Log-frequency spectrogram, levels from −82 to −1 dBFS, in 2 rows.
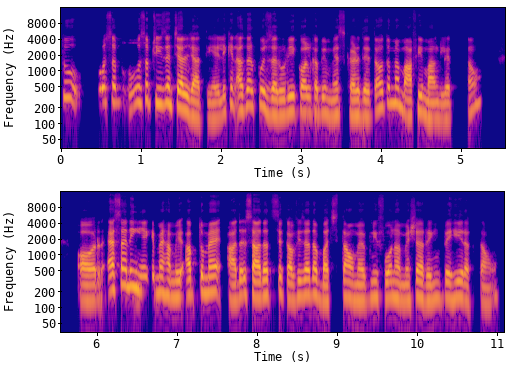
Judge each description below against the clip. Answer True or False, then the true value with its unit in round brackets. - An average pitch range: False (6.2 semitones)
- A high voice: False (160 Hz)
